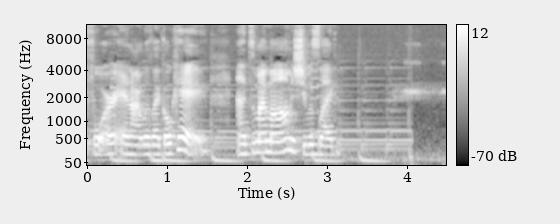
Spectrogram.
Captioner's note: crickets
